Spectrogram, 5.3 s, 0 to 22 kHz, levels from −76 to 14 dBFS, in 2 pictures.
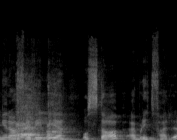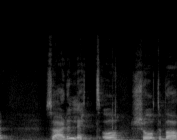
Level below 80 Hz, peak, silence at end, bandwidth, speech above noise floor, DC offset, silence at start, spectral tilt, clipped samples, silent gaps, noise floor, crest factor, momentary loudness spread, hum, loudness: -50 dBFS; -8 dBFS; 0 s; 17 kHz; 28 dB; under 0.1%; 0 s; -4 dB/octave; under 0.1%; none; -53 dBFS; 18 dB; 10 LU; none; -25 LUFS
